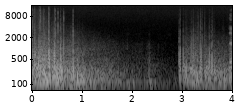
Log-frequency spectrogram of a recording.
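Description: Field guns firing: two shots about three seconds apart, each a loud boom that dies away over a couple of seconds.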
